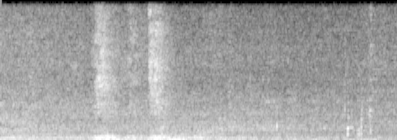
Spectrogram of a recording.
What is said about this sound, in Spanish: pero es que el vecino que, tiene moto decidió prenderlo ahorita.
